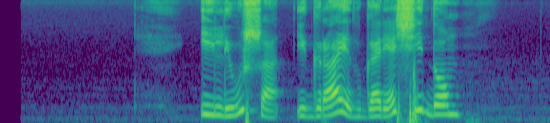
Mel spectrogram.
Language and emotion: Russian, positive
